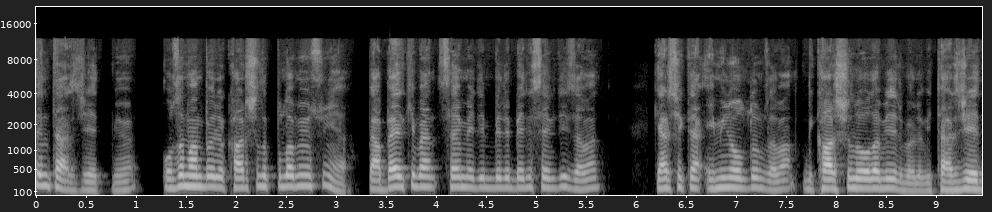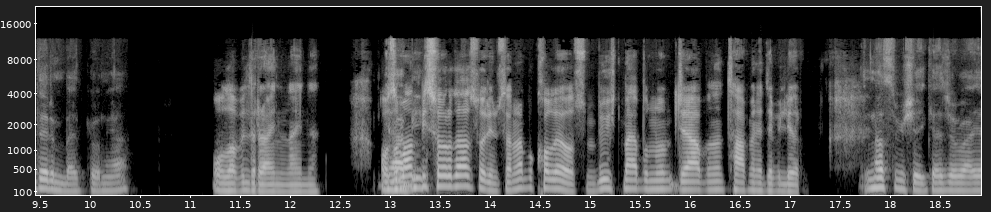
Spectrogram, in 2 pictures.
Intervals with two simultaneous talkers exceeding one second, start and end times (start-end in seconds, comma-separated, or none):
none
